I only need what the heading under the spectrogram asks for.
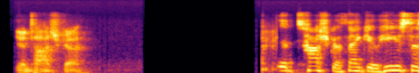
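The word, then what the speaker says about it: Yantachka: Can you pronounce this? The legislator's name, Michael Yantaka. Yantashka.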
